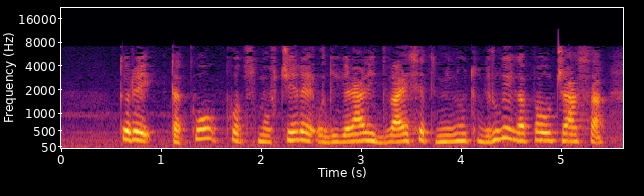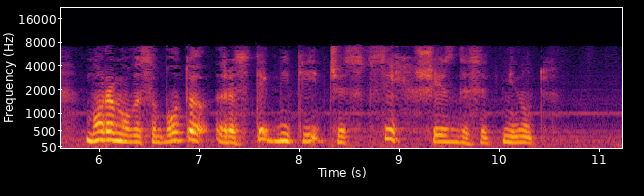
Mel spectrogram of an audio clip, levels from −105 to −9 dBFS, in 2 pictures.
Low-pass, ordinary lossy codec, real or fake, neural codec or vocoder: 7.2 kHz; AAC, 32 kbps; fake; codec, 16 kHz, 2 kbps, FunCodec, trained on Chinese and English, 25 frames a second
